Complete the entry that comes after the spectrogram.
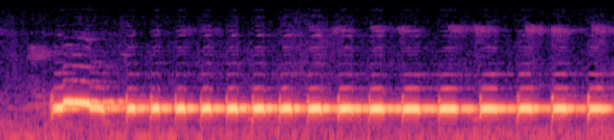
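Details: Captive Bangkok-type zebra dove (perkutut) from a bird farm in Sidoarjo, East Java, Indonesia, giving its complete song of front, middle and end parts: a steady mellow cooing tone broken by rapid regular pulses, about four per second.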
